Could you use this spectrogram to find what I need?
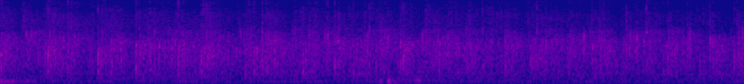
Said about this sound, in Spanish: Gracias que cuando tú me miras, vale, vale, vale el aplauso al Señor.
